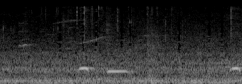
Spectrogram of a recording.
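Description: Common cuckoo calling once about a second in: a two-note cuck-oo, the second note lower, over a low steady rumble.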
